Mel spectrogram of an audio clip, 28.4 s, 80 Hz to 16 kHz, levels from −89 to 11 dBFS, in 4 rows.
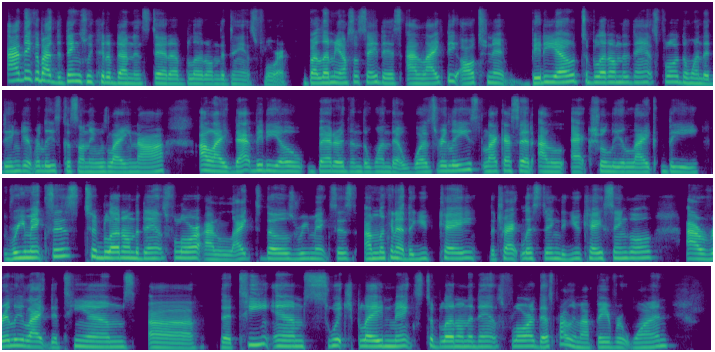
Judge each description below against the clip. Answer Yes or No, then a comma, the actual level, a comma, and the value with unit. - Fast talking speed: Yes, fast, 220 wpm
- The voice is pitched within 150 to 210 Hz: Yes, high, 190 Hz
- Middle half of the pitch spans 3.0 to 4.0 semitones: Yes, average, 3.3 semitones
